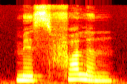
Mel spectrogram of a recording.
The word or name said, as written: missfallen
